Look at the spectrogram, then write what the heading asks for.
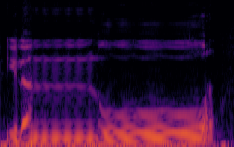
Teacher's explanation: جب وقف کریں گے را موٹی ہوگی اور بڑی مد کے ساتھ وقف کر سکتے ہیں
